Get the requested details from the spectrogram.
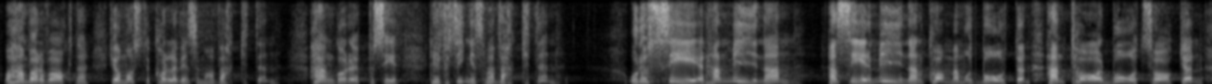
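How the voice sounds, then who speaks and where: A man's voice: sits high, darkish tone. A man preaching a sermon, telling stories earnestly with lots of fillers. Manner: earnest storytelling with many fillers. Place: church hall. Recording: long church hall reverb.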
